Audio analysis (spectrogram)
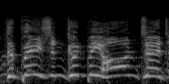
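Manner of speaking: high, shouted, drawn-out alarm; hammed-up fear of a haunted bowl; mock terror. Frightened friend refusing to return.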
